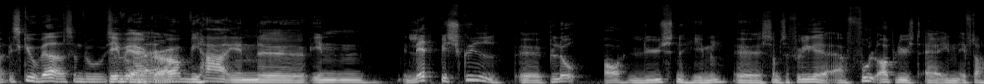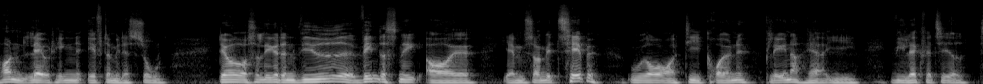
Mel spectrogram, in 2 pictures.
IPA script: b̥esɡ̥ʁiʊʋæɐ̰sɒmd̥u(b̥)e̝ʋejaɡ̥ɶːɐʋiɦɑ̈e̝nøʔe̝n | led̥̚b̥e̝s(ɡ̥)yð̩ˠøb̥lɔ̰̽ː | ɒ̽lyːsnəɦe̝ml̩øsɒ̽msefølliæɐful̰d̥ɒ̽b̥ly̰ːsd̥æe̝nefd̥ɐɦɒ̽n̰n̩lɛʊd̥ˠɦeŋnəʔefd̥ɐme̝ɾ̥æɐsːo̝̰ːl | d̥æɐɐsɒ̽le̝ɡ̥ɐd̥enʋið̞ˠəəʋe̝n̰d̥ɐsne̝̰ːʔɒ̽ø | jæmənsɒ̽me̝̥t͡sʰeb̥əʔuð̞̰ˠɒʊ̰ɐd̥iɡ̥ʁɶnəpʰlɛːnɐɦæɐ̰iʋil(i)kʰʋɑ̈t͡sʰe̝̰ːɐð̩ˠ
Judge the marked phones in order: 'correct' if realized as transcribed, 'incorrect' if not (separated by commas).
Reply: incorrect, correct, incorrect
